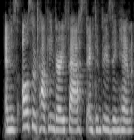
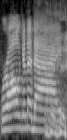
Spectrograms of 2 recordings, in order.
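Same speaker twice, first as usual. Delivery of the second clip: slow, louder grumbled doom line; grumpy old lady; 7 dB louder, slower than usual. Retold or imitated. Fan quoting the grumpy radio lady's doom line, slow and loud. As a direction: growl it out like a jaded old radio operator. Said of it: "She's the grumpy old lady".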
